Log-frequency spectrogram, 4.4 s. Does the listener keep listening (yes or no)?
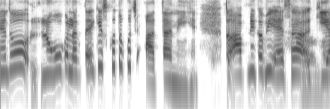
yes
